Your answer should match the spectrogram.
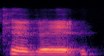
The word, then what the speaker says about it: PVT: co-founded with another woman pvt pronounced pivot um was started as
